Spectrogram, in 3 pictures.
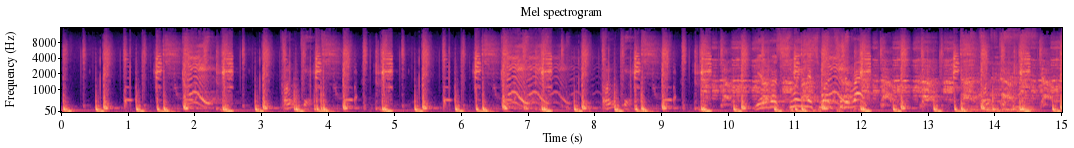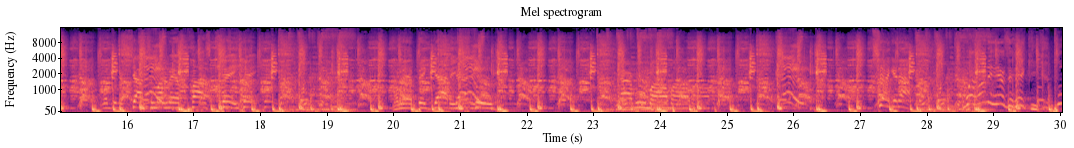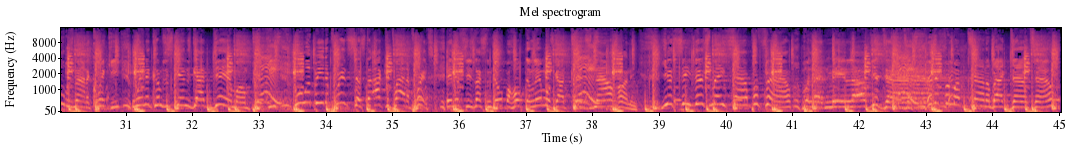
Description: ※試聴ファイルは別の盤から録音してございます。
